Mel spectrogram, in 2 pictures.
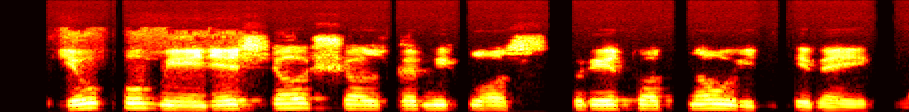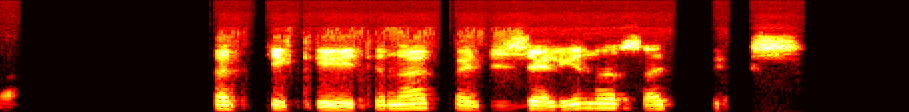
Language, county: Lithuanian, Utena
